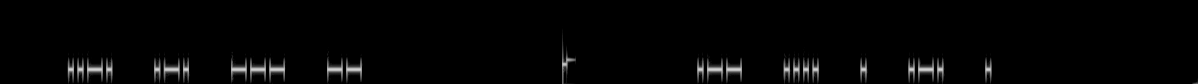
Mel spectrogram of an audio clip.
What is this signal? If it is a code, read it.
Morse code, heard as a keyed tone, about 25 wpm, spaced as for 14 wpm, 700 Hz. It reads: FROM WHERE
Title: 3x Character Spacing - Top 500 Words - 25wpm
